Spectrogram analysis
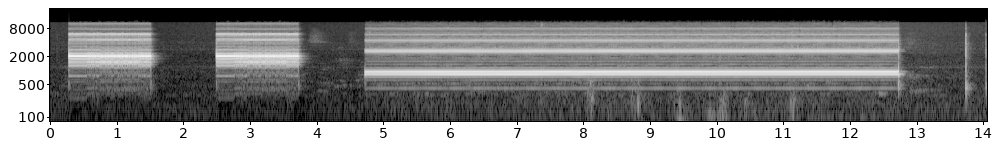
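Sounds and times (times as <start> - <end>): two-tone alarm: 2.5 - 3.8, 4.7 - 12.8.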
